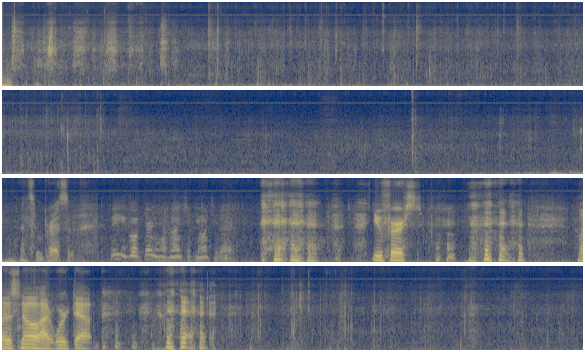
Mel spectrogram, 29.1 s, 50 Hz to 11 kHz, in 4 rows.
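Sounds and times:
footsteps on rocky dirt trail: 0.0s - 9.0s, 12.8s - 29.0s.

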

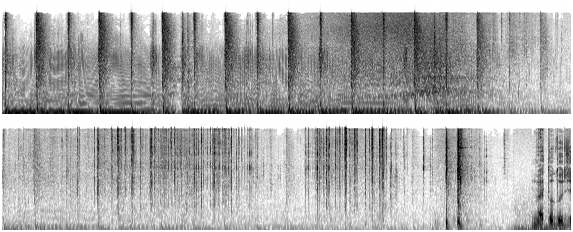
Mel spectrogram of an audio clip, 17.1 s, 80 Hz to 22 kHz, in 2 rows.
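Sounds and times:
background music: 0.0s - 16.2s
tent fabric crinkling and clicking: 7.4s - 15.8s.

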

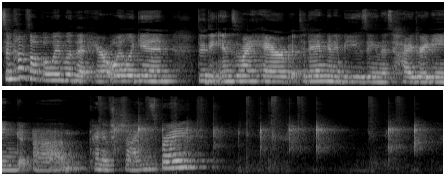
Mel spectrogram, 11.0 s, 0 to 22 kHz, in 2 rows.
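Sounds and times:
spray bottle spritzes: 6.7s - 11.0s.

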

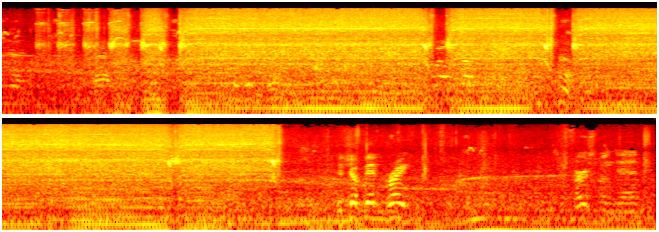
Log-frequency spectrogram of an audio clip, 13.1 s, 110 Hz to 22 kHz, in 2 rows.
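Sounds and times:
electric power drill drilling: 0.4s - 9.4s.

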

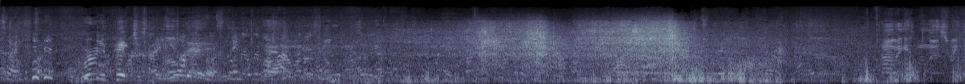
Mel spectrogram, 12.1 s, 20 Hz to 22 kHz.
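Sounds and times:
engine passing by: 0.9s - 10.7s.

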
